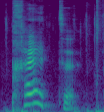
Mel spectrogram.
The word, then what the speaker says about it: prêtes: comigo lá, prête, então esse E com acento circunflexo que a gente vai pronunciar o som de E, prête, prête, e o S do final que a gente não vai pronunciar, prête, prête.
